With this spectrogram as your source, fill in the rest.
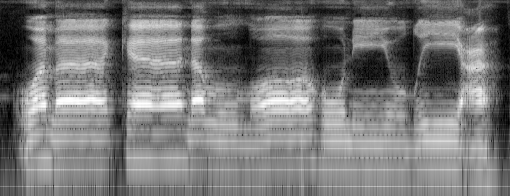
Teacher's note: Wa ma kana Allahu, Allahnya perhatikan jangan menebalkan langsung jangan menebalkan bunyi suara jangan menebalkan bunyi suara na-nya, tapi ditebalkan bunyi Allahnya, sehingga na-nya tipis, Allahnya tebal.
